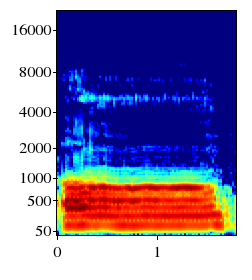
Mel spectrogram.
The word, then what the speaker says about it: Om: Este mantra é uma vocalização, então a pronúncia, né, do Om, pode-se dizer A1, mas é Om.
